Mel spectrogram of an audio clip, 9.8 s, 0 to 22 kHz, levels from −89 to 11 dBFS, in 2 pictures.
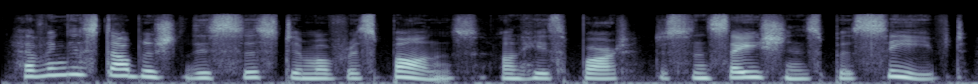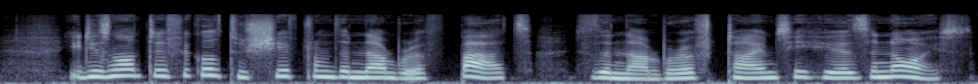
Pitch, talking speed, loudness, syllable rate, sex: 230 Hz, 195 wpm, -16 LUFS, 5.6 syllables/s, female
